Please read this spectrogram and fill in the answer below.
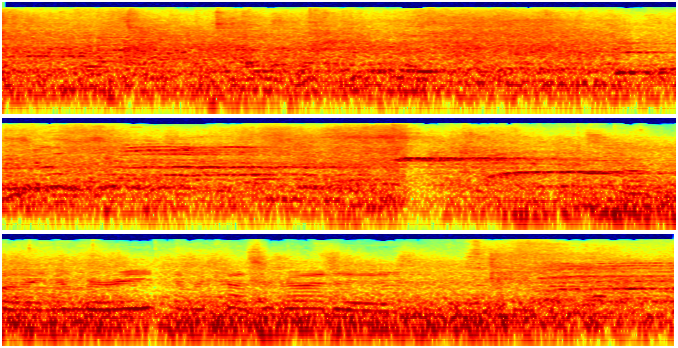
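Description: Many voices of players and spectators calling out and chattering in an echoing ice rink, with a brief high steady tone about halfway through.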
